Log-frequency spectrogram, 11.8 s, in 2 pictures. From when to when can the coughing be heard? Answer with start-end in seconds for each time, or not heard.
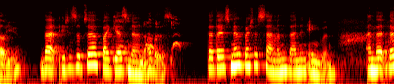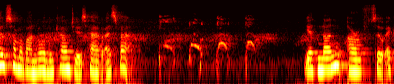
1.6-2.8, 8.2-9.8.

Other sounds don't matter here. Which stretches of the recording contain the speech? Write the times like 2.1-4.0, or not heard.
0.0-8.0, 10.4-11.8.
